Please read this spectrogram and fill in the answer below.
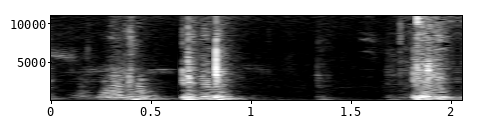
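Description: A knife chopping at a frog on a work surface to crack its small bones, giving several dull knocks: one at the start, two about half a second to one second in, a faint tick, and a loud one near the end.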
